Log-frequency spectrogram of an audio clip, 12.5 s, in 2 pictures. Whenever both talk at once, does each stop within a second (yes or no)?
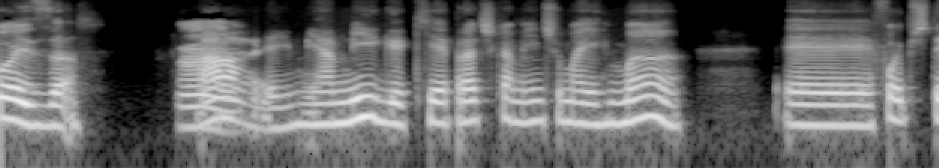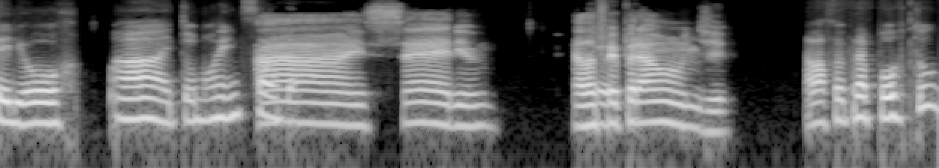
yes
